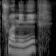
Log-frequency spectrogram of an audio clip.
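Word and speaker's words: Tchouaméni: Un doublé signé Aurélien Tchouameni. On le prononce en 2 fois, hein, pas forcément évident. Tchouameni, en tout cas un sacré joueur.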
